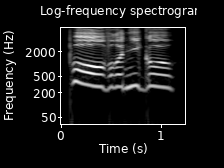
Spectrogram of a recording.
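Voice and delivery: loud, high, drawn-out jeer; mocking taunt. A narrator's reading. Girl hands on hips to fooled suitor, loud mocking taunt. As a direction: stretch the insult out with relish.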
